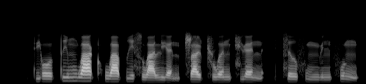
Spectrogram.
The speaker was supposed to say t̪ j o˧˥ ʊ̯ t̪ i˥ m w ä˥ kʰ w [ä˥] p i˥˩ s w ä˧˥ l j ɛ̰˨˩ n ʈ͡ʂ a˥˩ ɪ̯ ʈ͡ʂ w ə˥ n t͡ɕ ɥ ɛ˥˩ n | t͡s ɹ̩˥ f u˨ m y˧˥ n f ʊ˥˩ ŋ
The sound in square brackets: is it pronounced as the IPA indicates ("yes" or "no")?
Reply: yes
